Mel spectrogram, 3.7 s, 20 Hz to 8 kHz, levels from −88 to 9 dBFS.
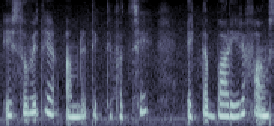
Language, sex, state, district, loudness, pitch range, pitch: Bengali, female, Tripura, West Tripura, -17 LUFS, 255-310 Hz, 270 Hz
